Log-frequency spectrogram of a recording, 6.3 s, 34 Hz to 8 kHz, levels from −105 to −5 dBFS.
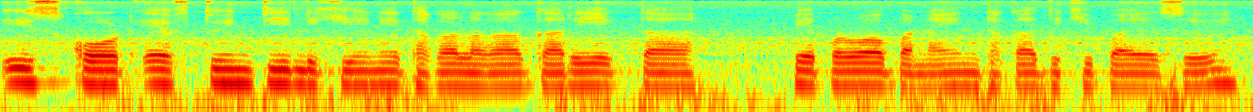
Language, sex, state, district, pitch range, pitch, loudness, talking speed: Nagamese, male, Nagaland, Dimapur, 115-130 Hz, 120 Hz, -17 LUFS, 95 wpm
